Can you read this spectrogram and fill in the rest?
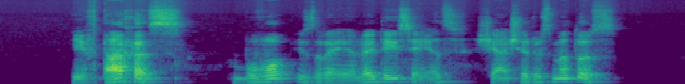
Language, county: Lithuanian, Vilnius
